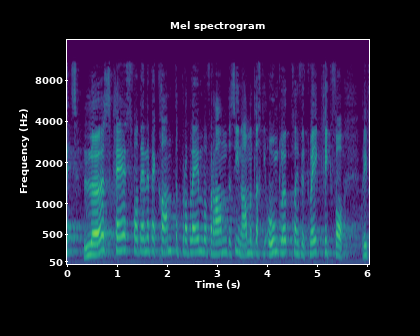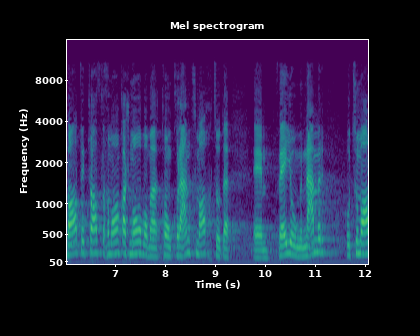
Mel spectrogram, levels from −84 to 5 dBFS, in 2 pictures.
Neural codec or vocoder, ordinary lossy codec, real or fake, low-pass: none; AAC, 64 kbps; real; 10.8 kHz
